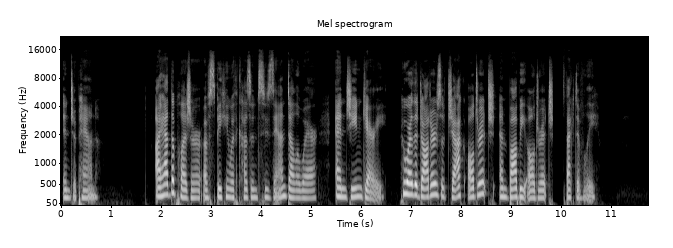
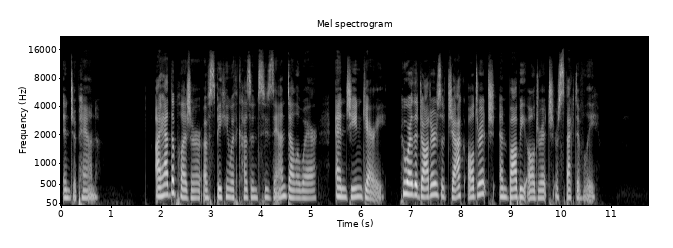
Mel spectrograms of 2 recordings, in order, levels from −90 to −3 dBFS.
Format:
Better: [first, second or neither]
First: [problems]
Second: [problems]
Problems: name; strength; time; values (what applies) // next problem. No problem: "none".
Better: second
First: audio cutting out; at 10 s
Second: none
